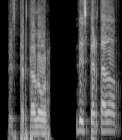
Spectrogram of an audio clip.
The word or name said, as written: despertador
